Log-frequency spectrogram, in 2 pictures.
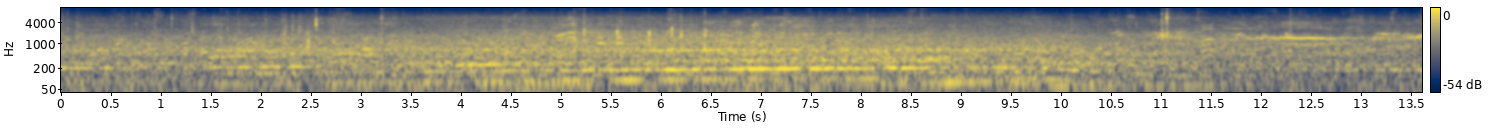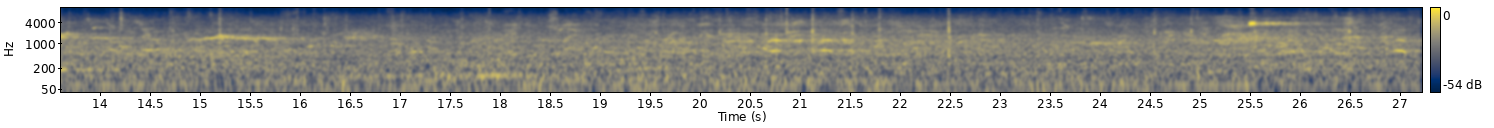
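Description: Young men shout to each other across an open field, heard from a distance.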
